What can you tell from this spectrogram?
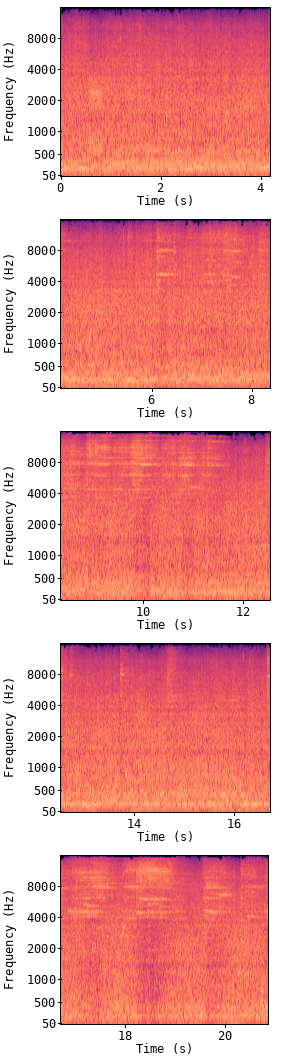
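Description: Union Pacific freight train rolling past, a steady loud rumble of wheels on rail, with high wheel squeals about six seconds in and again near the end.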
